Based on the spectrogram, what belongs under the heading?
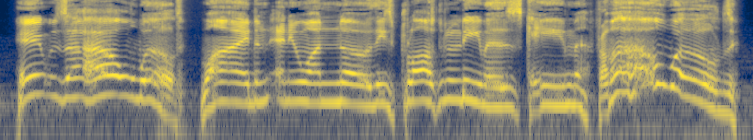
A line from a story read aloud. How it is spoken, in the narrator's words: Another bellowed at the cringing subordinate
